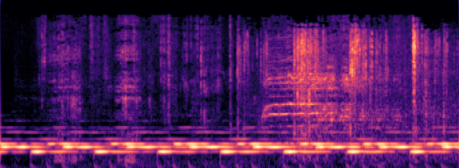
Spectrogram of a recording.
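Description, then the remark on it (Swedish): A horse whinnies at a horse farm in Leksand, Dalarna, in a sustained, wavering call with strong tonal harmonics, steady throughout, over faint rustling background noise. No one speaks. “En hästgård i Leksand, Dalarna.”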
